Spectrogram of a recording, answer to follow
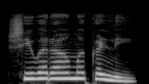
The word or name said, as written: ಶಿವರಾಮಕಳ್ಳಿ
